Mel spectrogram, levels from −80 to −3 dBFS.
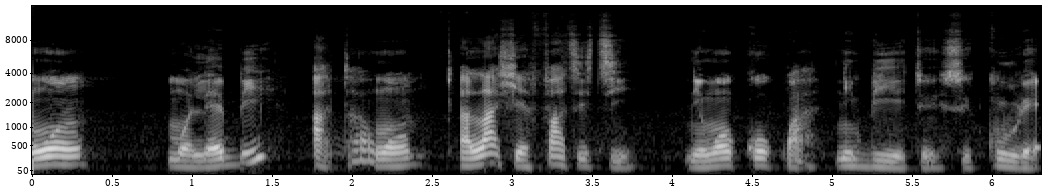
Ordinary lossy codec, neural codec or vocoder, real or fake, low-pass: none; none; real; 14.4 kHz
